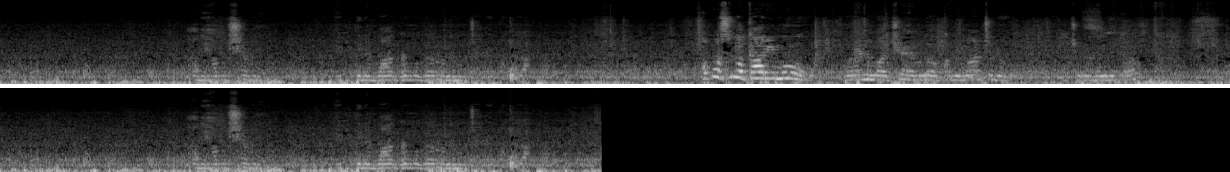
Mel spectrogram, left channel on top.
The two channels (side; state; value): right; drops out; at 6.1 s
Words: అనే అంశము ఈ దిన భాగముగా మనము చదువుకుందాం. అపొస్తలుల కార్యము 2వ అధ్యాయంలో కొన్ని మాటలు చూడగలుగుతాం.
